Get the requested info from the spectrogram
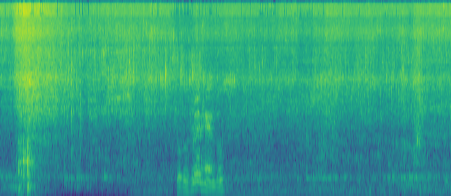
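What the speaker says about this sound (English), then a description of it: "I'm just gonna put over water and it's gonna clean it off pretty quick." Hot popcorn popper pan rinsed under running tap water, a loud rushing flow with sizzling and hissing as the heated metal meets the water, with a brief spoken voice partway through.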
